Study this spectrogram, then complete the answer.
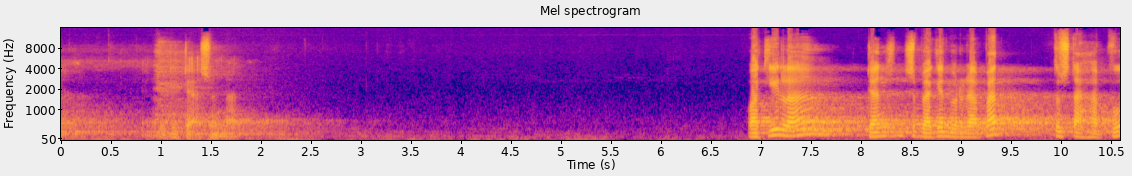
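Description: An elderly man speaks calmly into a microphone in a slightly echoing room.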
